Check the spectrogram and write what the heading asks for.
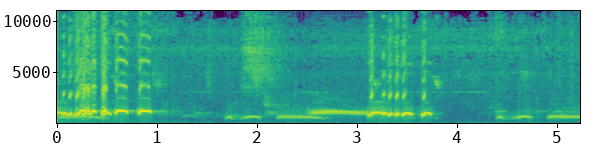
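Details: Zebra dove song in two phrases, each a rapid run of clipped, bubbling coo notes ending in softer wavering trills, with quiet pauses between.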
